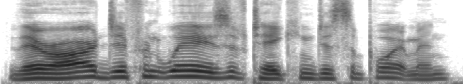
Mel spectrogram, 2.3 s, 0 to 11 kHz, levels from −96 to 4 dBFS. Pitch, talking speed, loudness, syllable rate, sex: 160 Hz, 180 wpm, -17 LUFS, 6.8 syllables/s, male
